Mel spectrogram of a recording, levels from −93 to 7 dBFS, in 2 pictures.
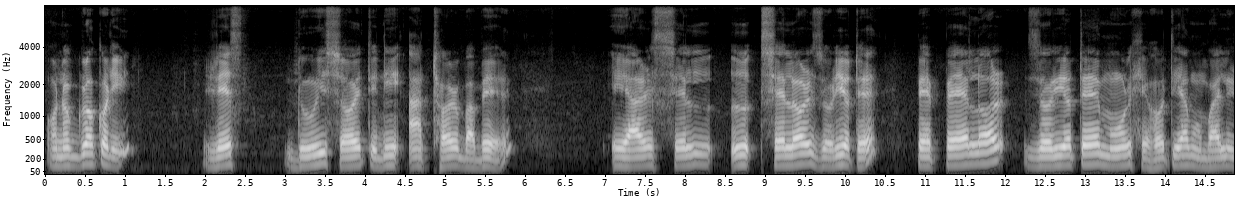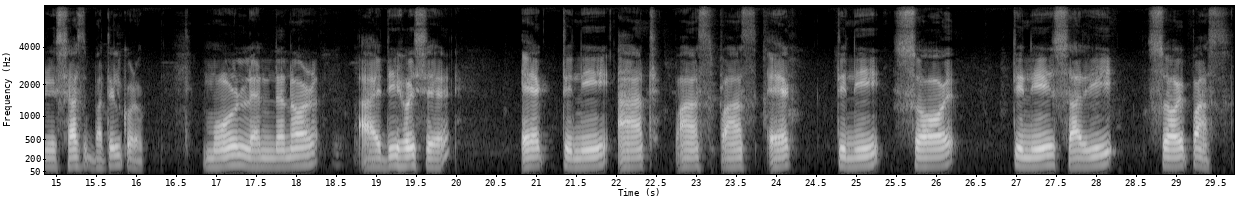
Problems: none marked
